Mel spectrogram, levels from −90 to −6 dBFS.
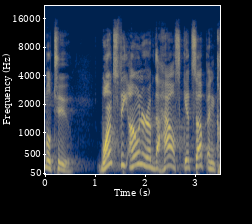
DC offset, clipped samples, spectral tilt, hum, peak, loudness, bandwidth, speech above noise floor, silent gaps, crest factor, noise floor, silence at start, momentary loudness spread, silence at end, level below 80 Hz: under 0.1%; under 0.1%; -3 dB/octave; none; -6 dBFS; -24 LUFS; 16 kHz; 38 dB; none; 20 dB; -63 dBFS; 0 s; 8 LU; 0 s; -62 dBFS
